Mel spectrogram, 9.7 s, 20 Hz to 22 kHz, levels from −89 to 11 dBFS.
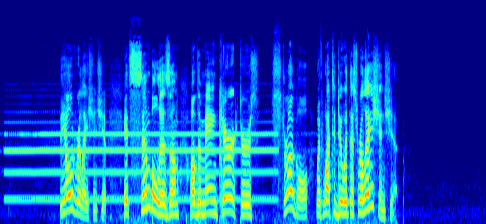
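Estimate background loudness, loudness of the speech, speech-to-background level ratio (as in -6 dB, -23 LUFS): -39.5 LUFS, -23.5 LUFS, 16.0 dB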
